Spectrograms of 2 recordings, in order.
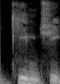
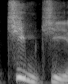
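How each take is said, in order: First: The word begins with a 'k' sound. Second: The word begins with a 'ch' sound. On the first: This is the southern name. The speaker calls it wrong. "а не кимчи. Кимчи это там на юге где-то" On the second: This is the local northern name. The speaker calls it right. "Капуста по-нашему называется чимчи"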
